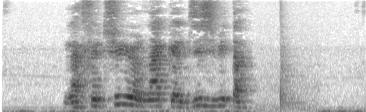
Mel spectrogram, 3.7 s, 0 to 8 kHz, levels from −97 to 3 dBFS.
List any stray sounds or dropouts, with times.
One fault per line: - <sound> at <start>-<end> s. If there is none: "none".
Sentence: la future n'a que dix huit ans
- thud at 2.8-3.1 s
